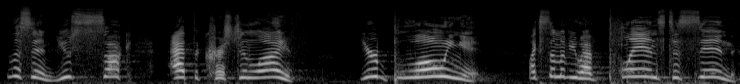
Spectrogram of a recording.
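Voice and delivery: high, slow emphatic preaching; impassioned preaching. Real, not acted. Pastor telling the congregation God delights in them, impassioned. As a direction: hammer each phrase, drawing out the key words.

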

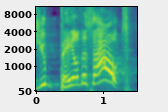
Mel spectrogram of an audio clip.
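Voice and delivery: slow, high, loud accusing voice; Scott's voice. Retold or imitated. Pastor imitates Scott accusing him of rescuing the room, high and loud. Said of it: "He goes".

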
